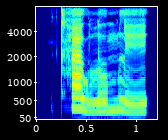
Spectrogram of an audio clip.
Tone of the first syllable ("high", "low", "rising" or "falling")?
falling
